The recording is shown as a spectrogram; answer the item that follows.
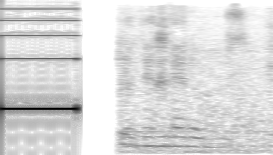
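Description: An edited-in censor bleep: a loud, steady single-pitched beep lasting about half a second that cuts off sharply into a moment of dead silence. A woman's talk then resumes.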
